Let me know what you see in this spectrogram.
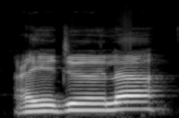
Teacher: عین کو جیم کے ساتھ ملائیں گے، جیم کے اوپر قلقلہ کریں گے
